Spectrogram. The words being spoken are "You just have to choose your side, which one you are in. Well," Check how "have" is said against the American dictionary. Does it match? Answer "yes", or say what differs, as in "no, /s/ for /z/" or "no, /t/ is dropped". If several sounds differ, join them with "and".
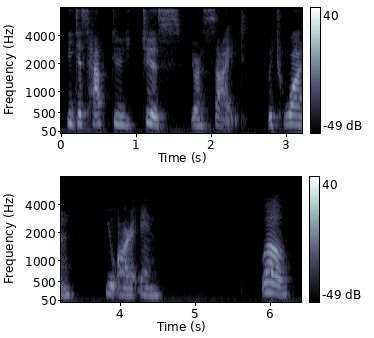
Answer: no, /f/ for /v/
